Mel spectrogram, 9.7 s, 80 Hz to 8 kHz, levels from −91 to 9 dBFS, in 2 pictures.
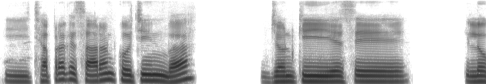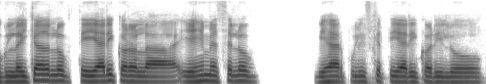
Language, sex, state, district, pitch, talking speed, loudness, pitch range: Bhojpuri, male, Bihar, Saran, 145 Hz, 140 wpm, -16 LUFS, 140-155 Hz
